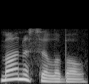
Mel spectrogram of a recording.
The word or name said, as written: monosyllable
